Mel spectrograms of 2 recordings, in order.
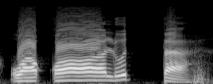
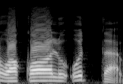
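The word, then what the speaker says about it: وقالوا اتخذ: Maka kita bacanya wa qalutta langsung. Bukan wa qalu utta, bukan, tapi wa qalu takhadallahu. Kemudian kha dan zal.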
